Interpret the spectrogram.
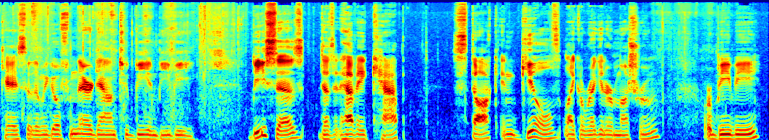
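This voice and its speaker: A man's voice: medium pitch, fairly even intonation, measured pace, recorded from a distance. A man giving a casual outdoor nature lesson for kids on his lawn, friendly and rambling with lots of fillers. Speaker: outdoor education teacher.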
